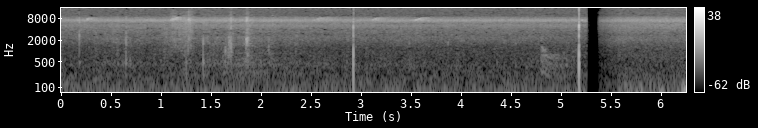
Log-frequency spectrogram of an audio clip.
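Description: Faint outdoor background noise with a few light clicks and faint high chirps. A sharper click comes about five seconds in, followed by a short gap of total silence.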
